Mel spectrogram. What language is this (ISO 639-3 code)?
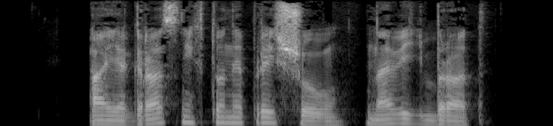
ukr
